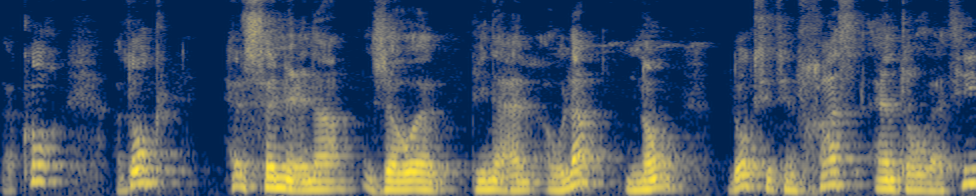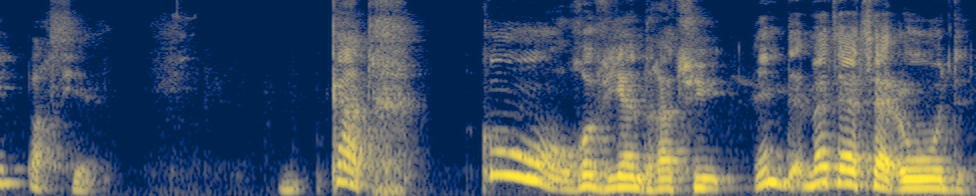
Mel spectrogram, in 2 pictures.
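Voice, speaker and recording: A man with a Moroccan accent teaching a grammar lesson, repeating example questions slowly and often checking that the class has understood. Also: fairly high pitch, big pitch swings, dark tone, roomy sound. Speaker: French teacher.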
